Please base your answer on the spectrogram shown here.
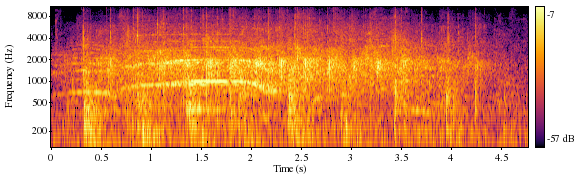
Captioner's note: attendees clapping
